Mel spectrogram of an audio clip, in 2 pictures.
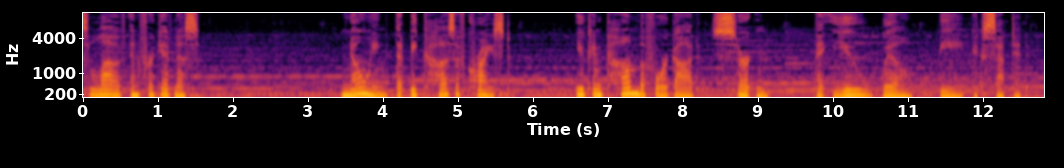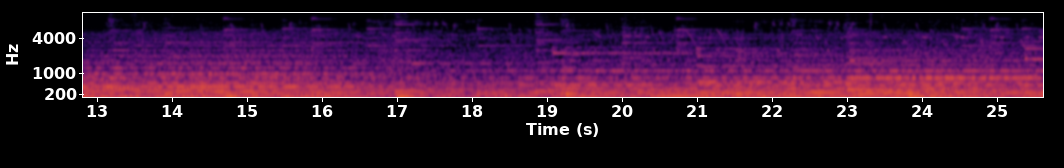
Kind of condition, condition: fault, sounds in the background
